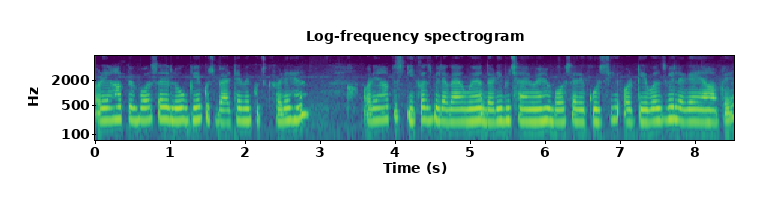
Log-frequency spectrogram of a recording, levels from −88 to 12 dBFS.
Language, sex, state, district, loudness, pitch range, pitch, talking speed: Hindi, female, Bihar, Vaishali, -12 LUFS, 200-220 Hz, 210 Hz, 275 wpm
